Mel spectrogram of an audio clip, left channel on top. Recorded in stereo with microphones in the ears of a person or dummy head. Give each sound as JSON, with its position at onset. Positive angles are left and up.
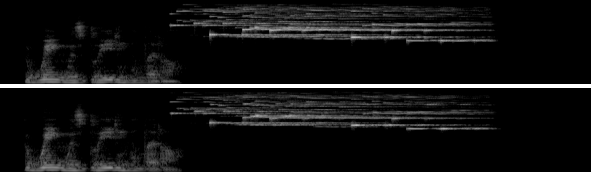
{"t": 0.2, "sound": "a man speaking", "side_deg": -25, "distance_m": 2.0}
{"t": 1.7, "sound": "a chime", "side_deg": 30, "distance_m": 1.3}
